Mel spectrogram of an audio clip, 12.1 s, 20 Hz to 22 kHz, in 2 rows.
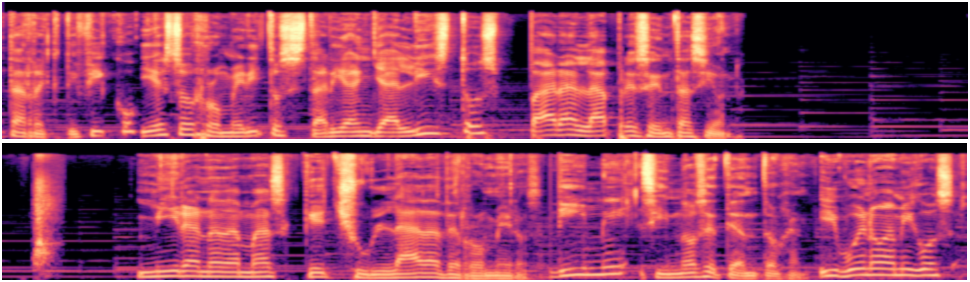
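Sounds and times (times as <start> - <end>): background music with held notes: 0.0 - 12.0
short plop: 6.2 - 6.5.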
